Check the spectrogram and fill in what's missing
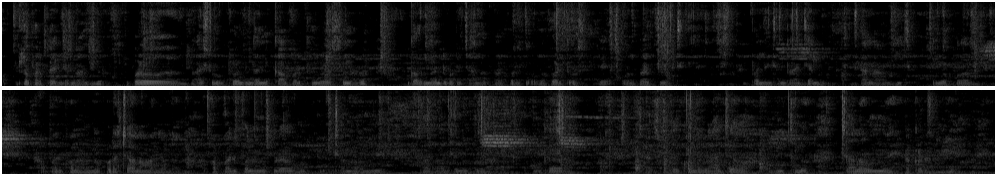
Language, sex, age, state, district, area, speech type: Telugu, male, 30-45, Andhra Pradesh, Kadapa, rural, spontaneous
